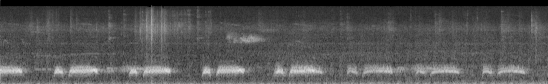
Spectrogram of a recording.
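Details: Spotted dove cooing in the warm 'thổ pha' style, a plain three-note 'cúc cù cu' coo. Steady mellow hoots run in repeated phrases with brief gaps, a short higher chirp intrudes midway, and there is light background hiss.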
